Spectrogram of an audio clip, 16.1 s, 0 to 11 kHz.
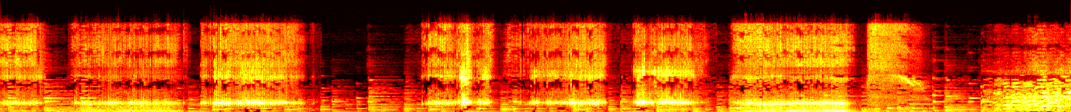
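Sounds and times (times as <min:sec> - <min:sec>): person snoring: 0:00.0 - 0:04.8, 0:06.3 - 0:13.9.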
